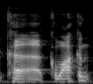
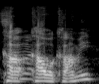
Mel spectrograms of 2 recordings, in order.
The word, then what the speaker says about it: Kawakami: Another good one was the teacher Kawakam. I always say it wrong. I kind of felt Kawakami. Yeah, it was Kawakami, that's it.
